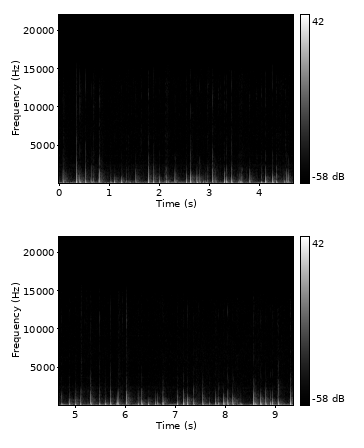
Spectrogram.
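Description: Long painted fingernails scratch and tap quickly on a flat, solid rectangular cork board held up in the air. The result is a dense, uneven stream of soft, dull taps heavy in the low end, each dying away almost instantly, with faint scratchy rustle between them.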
